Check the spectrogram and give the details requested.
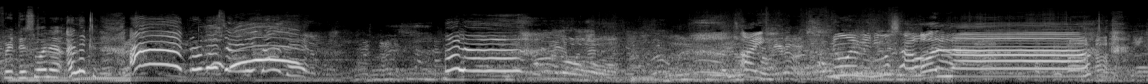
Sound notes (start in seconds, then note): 2.4 screams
